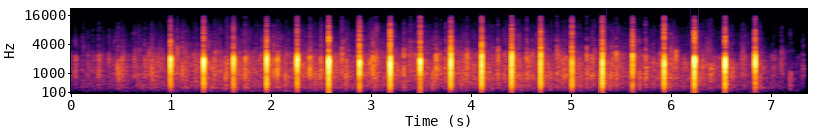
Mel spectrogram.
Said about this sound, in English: Can I ask all the veterans in the room to just stand up and recognize some applause from everybody else? Please, all the veterans.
